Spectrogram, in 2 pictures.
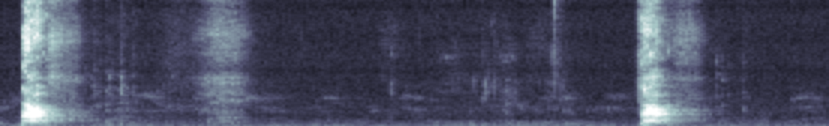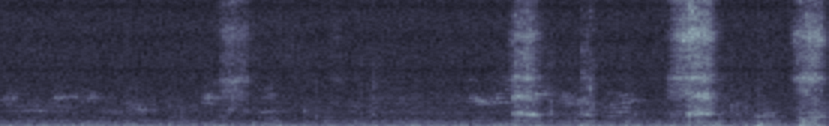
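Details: An English Bulldog gives two loud, sharp barks a few seconds apart at a vacuum cleaner, apparently protecting her owner from it, with a person speaking briefly.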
